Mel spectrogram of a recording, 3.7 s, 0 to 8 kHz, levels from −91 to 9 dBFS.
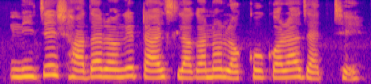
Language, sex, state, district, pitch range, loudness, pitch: Bengali, female, West Bengal, Alipurduar, 245-275 Hz, -12 LUFS, 255 Hz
